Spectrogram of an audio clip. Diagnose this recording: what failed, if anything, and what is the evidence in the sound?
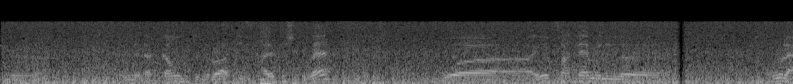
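Nothing failed; this speech recording shows no faults.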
